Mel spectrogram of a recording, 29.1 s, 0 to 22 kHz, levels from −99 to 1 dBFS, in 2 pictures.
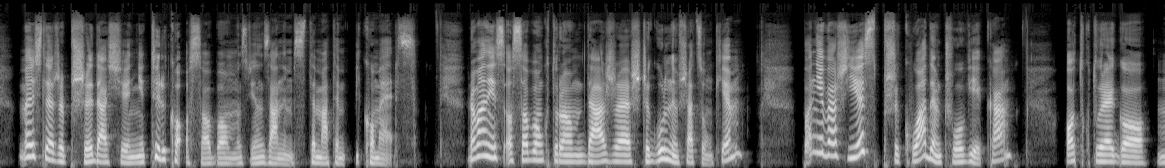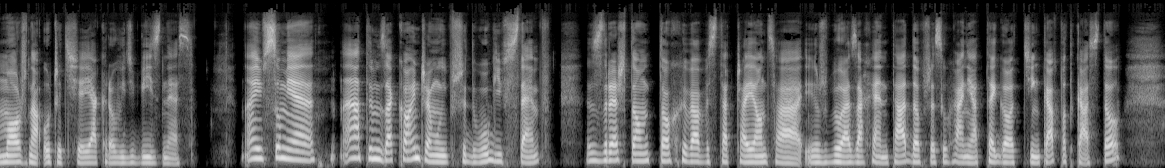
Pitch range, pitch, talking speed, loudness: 140-190 Hz, 155 Hz, 105 wpm, -17 LUFS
